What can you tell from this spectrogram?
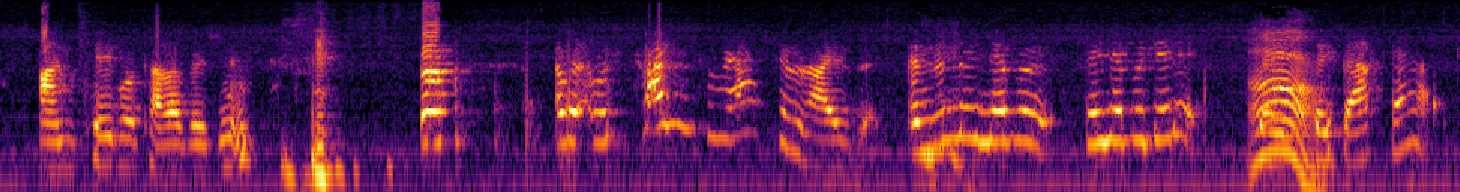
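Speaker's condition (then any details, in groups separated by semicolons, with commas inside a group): Cerebral palsy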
